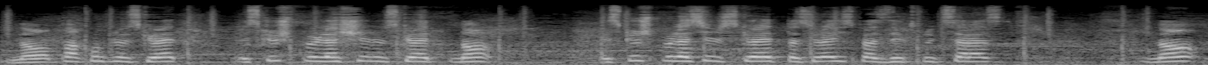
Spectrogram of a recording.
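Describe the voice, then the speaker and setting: A man's voice: very high voice, fairly even intonation, quick pace, a bit bright, slight background noise. A man playing a video game and commenting, pleading and then bursting out. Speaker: gamer. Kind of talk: let's play commentary.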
